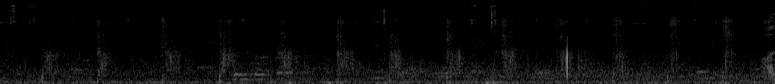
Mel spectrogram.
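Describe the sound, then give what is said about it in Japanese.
Footsteps of a person walking outdoors on a road after leaving a park: steady, even paces at a relaxed walking rhythm, faint throughout, with a voice talking over them. “歩いて歩いておりますこれ”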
